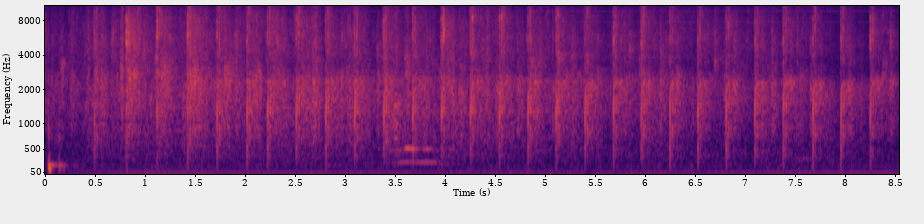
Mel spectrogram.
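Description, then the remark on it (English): A church audience claps together in praise to the Lord during a service, in a steady, even rhythm, many hands striking at once about twice a second, loud and sustained for the whole stretch, with a faint voice briefly underneath. “Why don't you just give the Lord a great big hand praise, a hand clap today.”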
